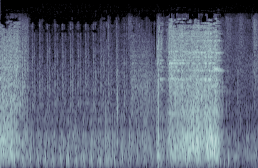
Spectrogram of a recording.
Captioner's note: scrapes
